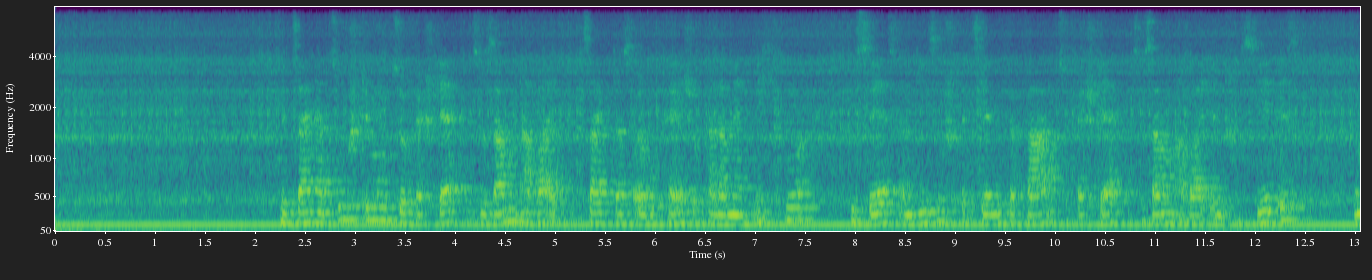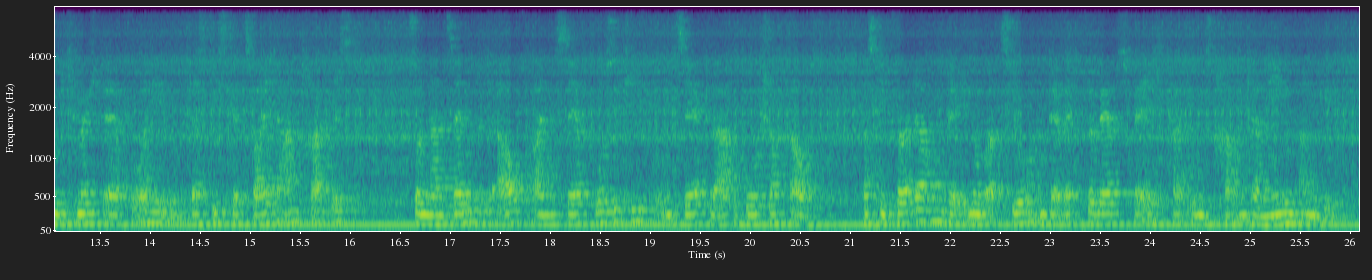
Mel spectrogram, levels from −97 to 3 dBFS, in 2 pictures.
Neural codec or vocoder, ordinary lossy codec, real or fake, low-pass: none; none; real; 7.2 kHz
